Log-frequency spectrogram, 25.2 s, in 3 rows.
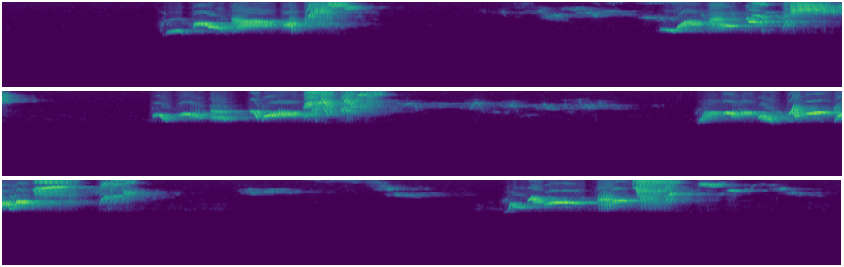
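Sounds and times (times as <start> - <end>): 
common blackbird singing: 1.6 - 3.7, 5.0 - 8.7, 9.9 - 14.7, 15.4 - 18.6, 19.2 - 21.2, 21.8 - 25.0.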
